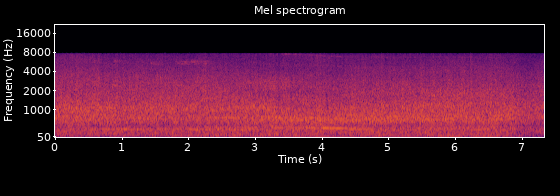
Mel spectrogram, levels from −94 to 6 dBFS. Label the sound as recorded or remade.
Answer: recorded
